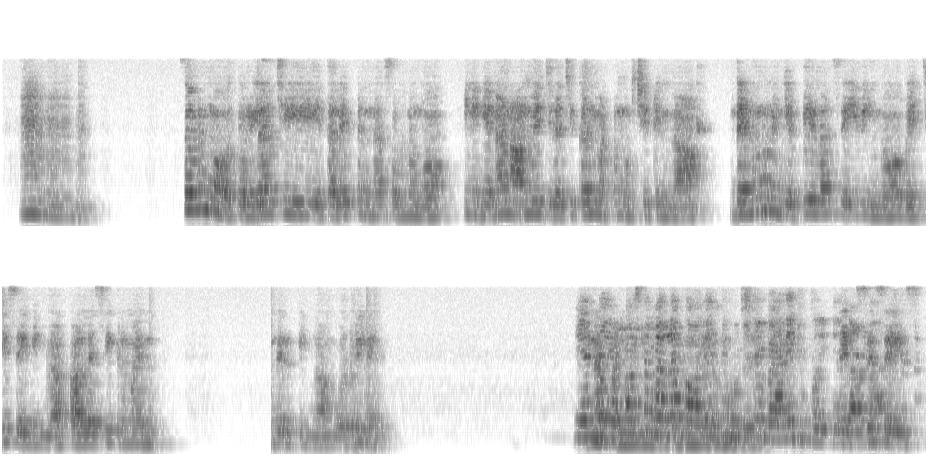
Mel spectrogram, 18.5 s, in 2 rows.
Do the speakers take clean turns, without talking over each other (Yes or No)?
No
